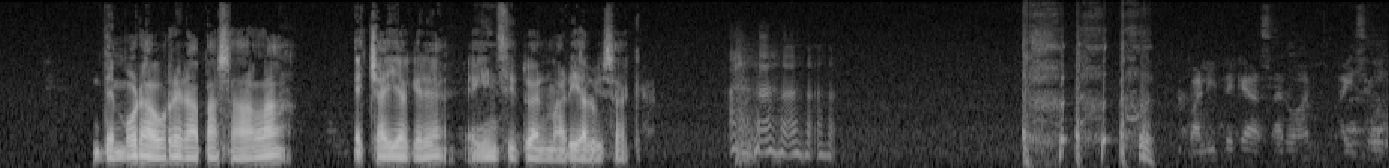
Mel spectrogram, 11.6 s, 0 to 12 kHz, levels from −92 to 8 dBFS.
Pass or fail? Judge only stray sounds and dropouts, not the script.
fail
